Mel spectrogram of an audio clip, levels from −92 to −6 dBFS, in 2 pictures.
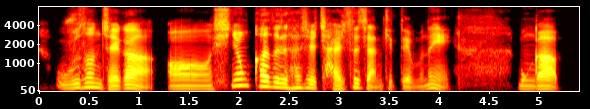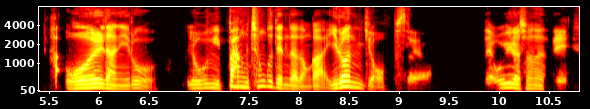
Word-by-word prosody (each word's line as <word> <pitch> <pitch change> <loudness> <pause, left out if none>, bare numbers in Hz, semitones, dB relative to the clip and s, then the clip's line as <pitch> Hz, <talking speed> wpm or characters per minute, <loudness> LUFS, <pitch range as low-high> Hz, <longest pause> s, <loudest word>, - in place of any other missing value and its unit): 우선 145 +6 -4
제가 120 +2 +3
어 100 0 -3
신용카드를 190 - +2
사실 135 0 -3
잘 100 -1 +1
쓰지 145 +7 -2
않기 80 0 -3
때문에 85 -1 -5 0.6
뭔가 105 +1 +2 0.4
하 - - -3
월 135 +5 +5
단위로 120 -1 0 0.3
요금이 130 +1 -5
빵 170 - +3
청구된다든가 135 - +2
이런 160 +2 +3
게 - - -5
없어요. 485 +3 -7 0.7
네 - - -3
오히려 145 -1 0
저는 120 -1 -2
이제 110 - -4
130 Hz, 285 characters per minute, -23 LUFS, 105-150 Hz, 0.7 s, 월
